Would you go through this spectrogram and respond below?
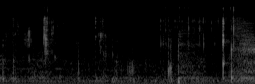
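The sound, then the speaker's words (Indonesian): Crunchy chewing of fried catfish during a mukbang, with repeated crisp bites and crackles in an irregular rhythm, fairly quiet and with no talking. “Terus apa kabar yang mukbang yang terdengar sekali ngecap-ngecapnya itu di di mana-mana itu udah ada udah ditamparin kali gara-gara nggak sopan emang tan boykun mukbang berisik hmm.”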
